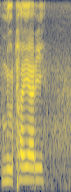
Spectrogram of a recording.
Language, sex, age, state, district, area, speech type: Bodo, male, 18-30, Assam, Chirang, rural, read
